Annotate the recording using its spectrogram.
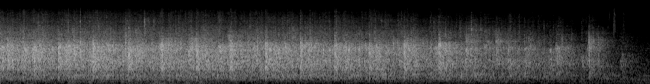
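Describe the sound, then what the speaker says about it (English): An audience at a Bharatanatyam arangetram in Birmingham gives a sustained round of applause for a percussionist, loud dense clapping that thins out and fades toward the end. "A big round of applause for Balu sir."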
